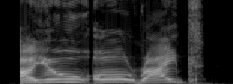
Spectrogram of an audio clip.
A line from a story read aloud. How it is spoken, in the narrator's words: he shouted above the wind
